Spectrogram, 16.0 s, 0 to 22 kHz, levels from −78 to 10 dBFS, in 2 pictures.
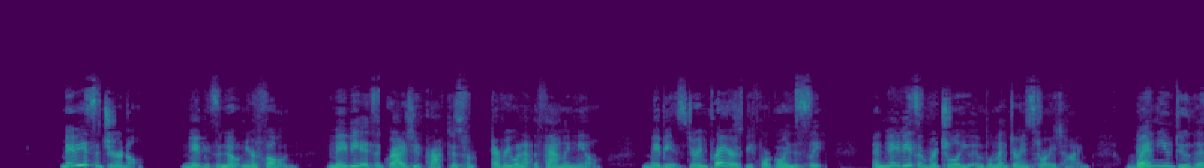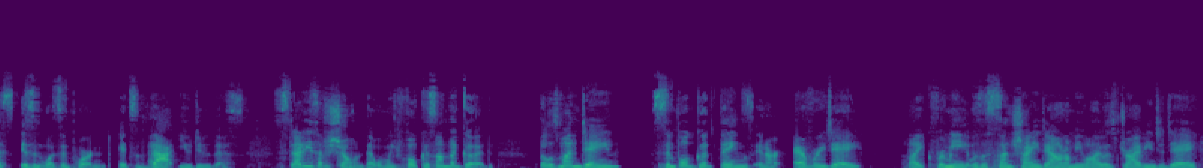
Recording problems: wrong speed, natural pitch; too fast; 1.8 times normal speed
garbled, watery; slightly; nothing above 10 kHz

